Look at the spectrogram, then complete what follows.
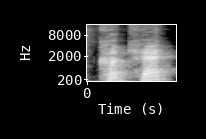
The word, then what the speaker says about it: Cocquyt: Okay, it's Coquette is how he says it, but it's spelled Cocquyt.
